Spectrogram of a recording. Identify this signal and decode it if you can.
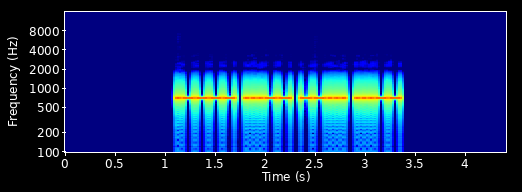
Morse code, heard as a keyed tone, about 34 wpm, 700 Hz. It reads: 1373
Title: Numbers - Contest Style - 4-Digit 35wpm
